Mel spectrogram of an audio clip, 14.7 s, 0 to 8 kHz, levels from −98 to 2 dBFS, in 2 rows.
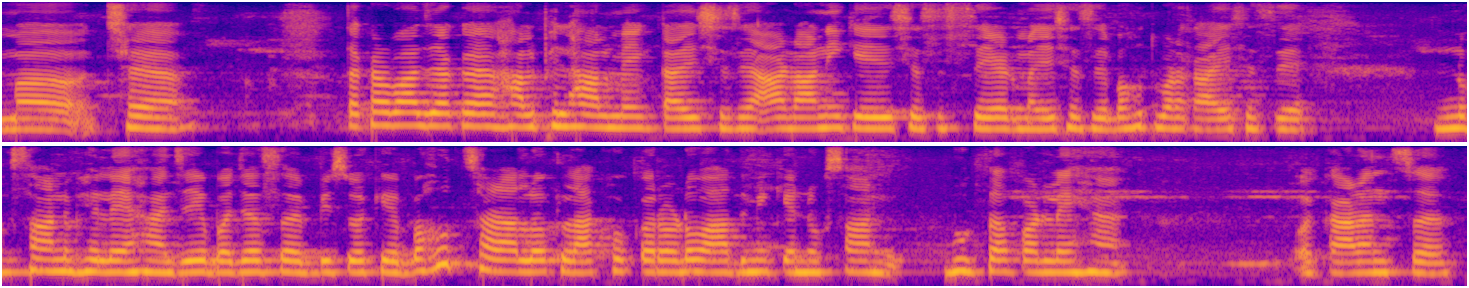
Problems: background sounds at intervals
